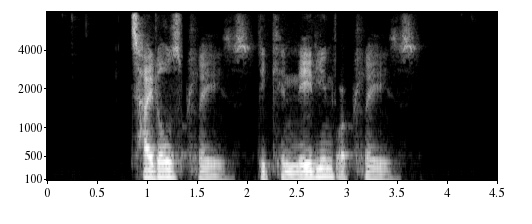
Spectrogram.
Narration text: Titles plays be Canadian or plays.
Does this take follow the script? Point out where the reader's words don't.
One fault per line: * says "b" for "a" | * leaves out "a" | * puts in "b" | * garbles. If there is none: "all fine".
all fine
